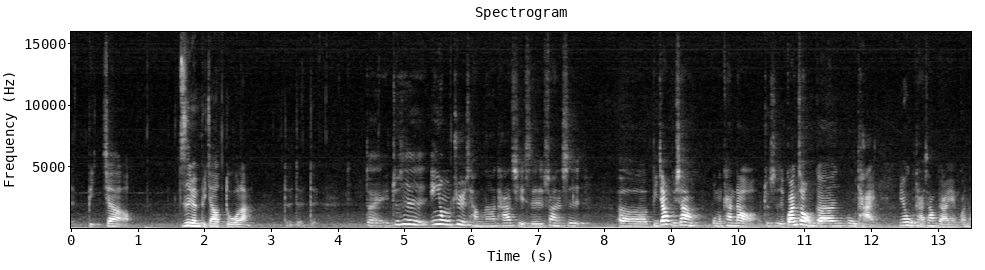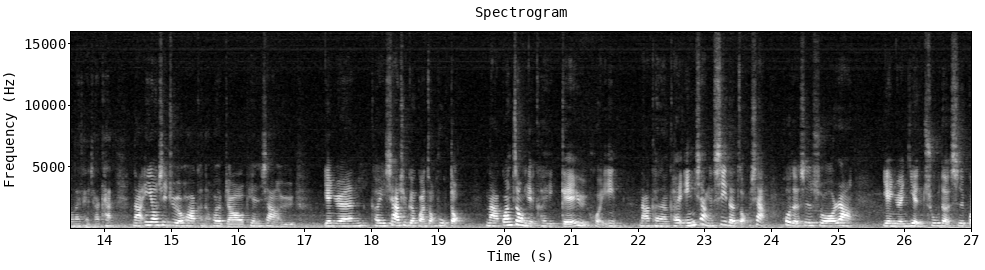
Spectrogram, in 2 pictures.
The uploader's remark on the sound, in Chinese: 由於場地問題，這次雜音比較明顯。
